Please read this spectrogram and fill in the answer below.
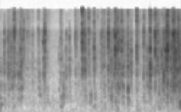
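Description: Foil pouch of coffee pods crinkling and crackling as it is handled in the hand, a quick irregular patter of small crackles that grows busier toward the end.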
